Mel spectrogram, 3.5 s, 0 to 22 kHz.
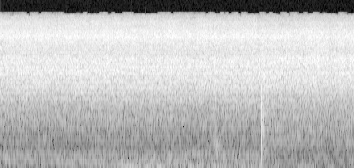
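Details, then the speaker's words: New vertical test boiler, two safety valves set at 120 psi, not yet adjusted: constant loud steam hiss without pulsing as a valve lifts to bring pressure down to 120. "There's two of them. They said, you know, set at 120. So, they're going to drop the pressure down to 120."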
